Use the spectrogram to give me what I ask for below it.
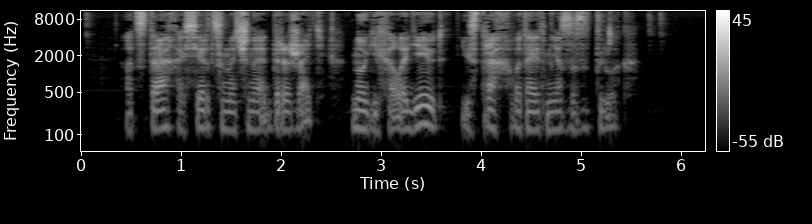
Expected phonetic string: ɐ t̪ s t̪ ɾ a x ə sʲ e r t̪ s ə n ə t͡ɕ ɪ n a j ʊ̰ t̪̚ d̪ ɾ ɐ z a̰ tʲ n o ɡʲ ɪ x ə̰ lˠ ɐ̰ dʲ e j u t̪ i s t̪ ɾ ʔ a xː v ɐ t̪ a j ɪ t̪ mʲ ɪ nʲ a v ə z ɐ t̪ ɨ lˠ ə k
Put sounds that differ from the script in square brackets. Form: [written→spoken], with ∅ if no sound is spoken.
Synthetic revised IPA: ɐ t̪ s t̪ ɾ a x ə sʲ e r t̪ s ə n ə t͡ɕ ɪ n a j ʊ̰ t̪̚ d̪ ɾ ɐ [z→ʐ] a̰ tʲ n o ɡʲ ɪ x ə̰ lˠ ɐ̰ dʲ e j [u→ʊ] t̪ i s t̪ ɾ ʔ a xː v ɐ t̪ a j ɪ t̪ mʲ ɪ nʲ a [v→z] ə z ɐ t̪ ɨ lˠ ə k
